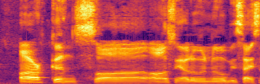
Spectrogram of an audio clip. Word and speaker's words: Arkansas: I just know that the S is silent, just like the T in my name.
